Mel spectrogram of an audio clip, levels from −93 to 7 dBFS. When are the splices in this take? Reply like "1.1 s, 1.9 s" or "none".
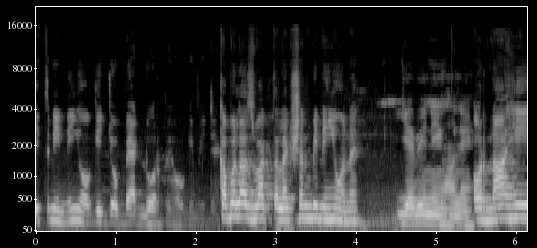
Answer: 2.2 s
